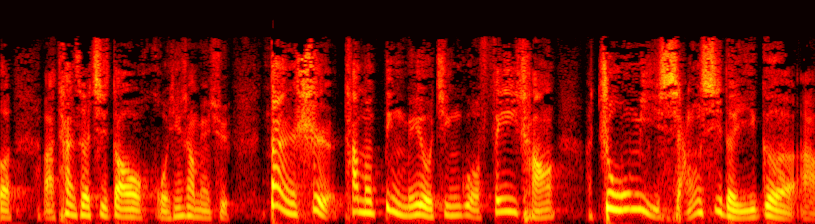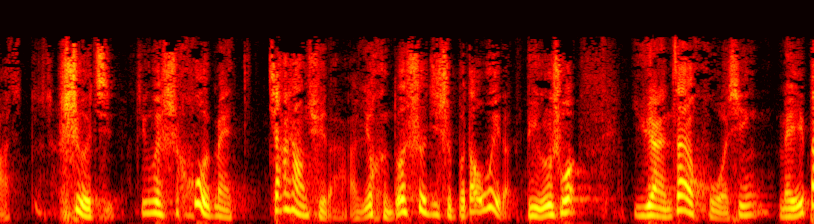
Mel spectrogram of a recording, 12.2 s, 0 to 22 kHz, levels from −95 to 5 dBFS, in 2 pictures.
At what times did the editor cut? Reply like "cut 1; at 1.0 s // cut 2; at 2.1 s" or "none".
cut 1; at 7.1 s // cut 2; at 10.0 s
